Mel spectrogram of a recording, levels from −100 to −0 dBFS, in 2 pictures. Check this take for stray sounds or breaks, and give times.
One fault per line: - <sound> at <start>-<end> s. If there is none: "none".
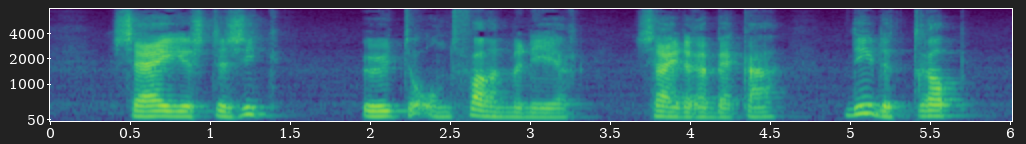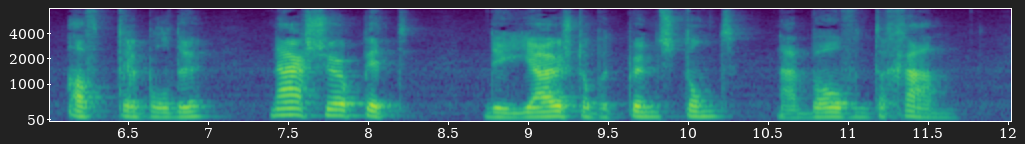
none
